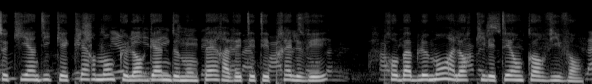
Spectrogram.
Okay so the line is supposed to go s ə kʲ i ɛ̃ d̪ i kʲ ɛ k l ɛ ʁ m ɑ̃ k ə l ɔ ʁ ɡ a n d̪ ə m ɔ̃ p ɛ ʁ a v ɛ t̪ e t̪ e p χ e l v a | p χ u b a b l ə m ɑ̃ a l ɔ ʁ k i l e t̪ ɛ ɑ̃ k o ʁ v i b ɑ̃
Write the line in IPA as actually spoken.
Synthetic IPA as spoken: s ə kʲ i ɛ̃ d̪ i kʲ ɛ k l ɛ ʁ m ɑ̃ k ə l ɔ ʁ ɡ a n d̪ ə m ɔ̃ p ɛ ʁ a v ɛ t̪ e t̪ e p χ e l v e | p χ ɔ b a b l ə m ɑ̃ a l ɔ ʁ k i l e t̪ ɛ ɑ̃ k ɔ ʁ v i v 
